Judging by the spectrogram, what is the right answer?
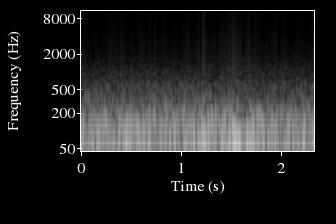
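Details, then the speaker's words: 2006 VW Golf Mk5 2.0 TDI BKD diesel after MAF sensor cleaning, cold engine, trailing throttle just below 1,500 rpm where it used to run rough: low, steady rumble with no stumble or hesitation; normal running. "Just below it between 1,500 rpm, cold motor, trailing throttle, nothing."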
